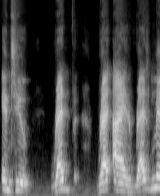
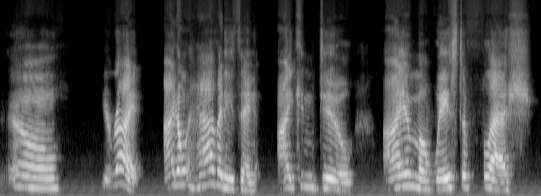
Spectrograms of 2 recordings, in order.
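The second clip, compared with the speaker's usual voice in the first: slow, beaten, hopeless and defeated delivery; 4 semitones higher than usual. Acting out a fighter who gives up against the Marilith: voicing a defeated fighter. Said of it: "And your fighter and paladin go".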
